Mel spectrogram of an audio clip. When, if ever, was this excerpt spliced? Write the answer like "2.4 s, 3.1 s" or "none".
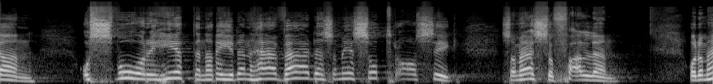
2.2 s, 5.5 s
